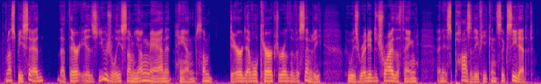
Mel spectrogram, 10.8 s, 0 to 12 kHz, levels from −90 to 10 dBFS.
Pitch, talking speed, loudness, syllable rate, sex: 115 Hz, 195 wpm, -20 LUFS, 5.3 syllables/s, male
